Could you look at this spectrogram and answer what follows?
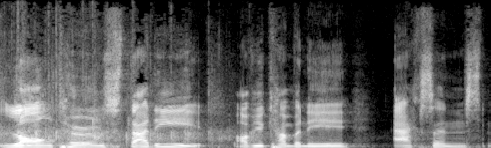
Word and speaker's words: Axens: Jeff Caden, for the knowledge from long-term study of your company Axens นี่นะครับออกเสียงถูกแล้วนะฮะ Axens นะครับบริษัทนี้นะครับสุดยอดเลยอธิบาย I can pronounce it now. It says Axens, right?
